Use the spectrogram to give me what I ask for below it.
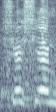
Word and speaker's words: Shechem: Shechem, how you say it? Yeah. Shechem, he reaffirmed for them Yeah.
